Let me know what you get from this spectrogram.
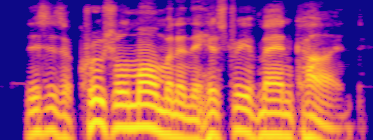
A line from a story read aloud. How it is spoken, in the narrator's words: Gerald Starnes yelled through the noise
